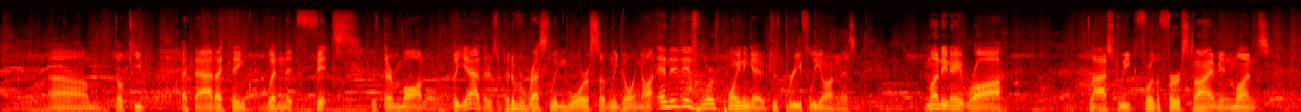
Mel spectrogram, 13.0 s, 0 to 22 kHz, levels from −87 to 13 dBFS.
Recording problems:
murmuring crowd; noticeable; throughout; 10 dB below the speech

